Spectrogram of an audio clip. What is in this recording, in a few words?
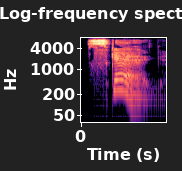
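"scag", British English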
